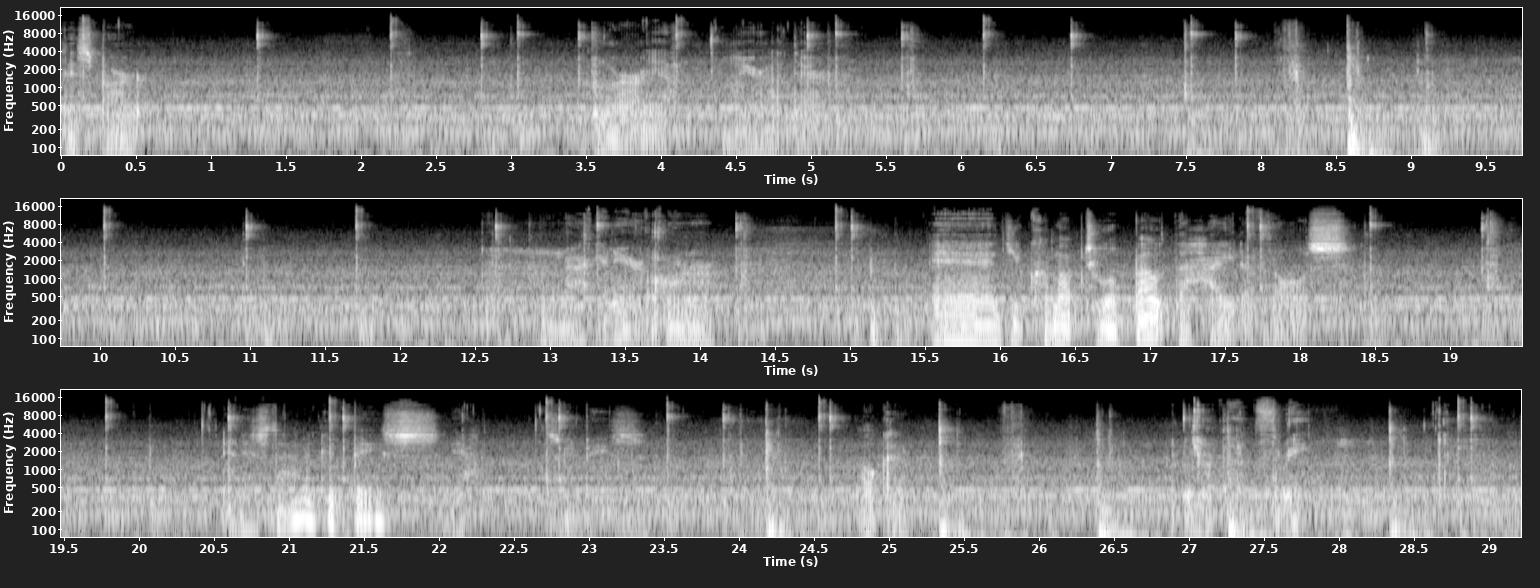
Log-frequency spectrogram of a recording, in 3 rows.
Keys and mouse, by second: 0.1-1.9 drag, 2.2 click, 3.1-5.1 middle drag, 5.1 click, 5.2 middle click, 6.2 middle click, 7.1 click, 7.6 middle click, 8.5 KP_Decimal, 10.0-13.3 drag, 13.3 middle click, 13.9-15.0 middle drag, 18.5-19.7 middle drag, 19.7-21.4 drag, 23.6 middle click, 24.1 Tab, 25.3 a, 26.4 KP_1, 27.3 KP_3, 28.4 z.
